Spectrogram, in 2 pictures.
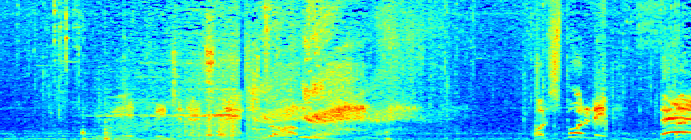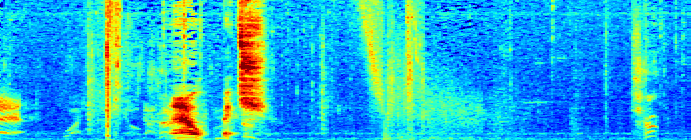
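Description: A young man talks with animation into a headset microphone, close up.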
